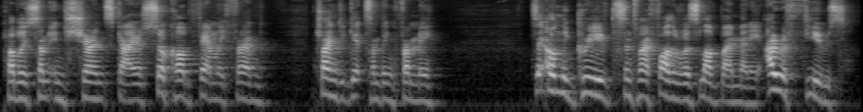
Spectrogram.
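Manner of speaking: suspicious, then firmly refusing; distrustful young master. Acted. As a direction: argue back as a stubborn young master. Voices the refusing son.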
